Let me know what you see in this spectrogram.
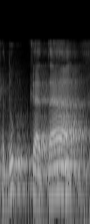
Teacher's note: دال کاف تا باریک ہیں، تا کو لمبا کرنا ہے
